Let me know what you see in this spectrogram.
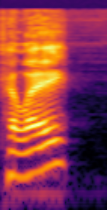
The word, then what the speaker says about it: Pele: The Hebrew word for wonderful, I pronounce it Pele, and how I remember it is there was a wonderful soccer player back in the day. Remember bicycle kicking Pele from Brazil?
